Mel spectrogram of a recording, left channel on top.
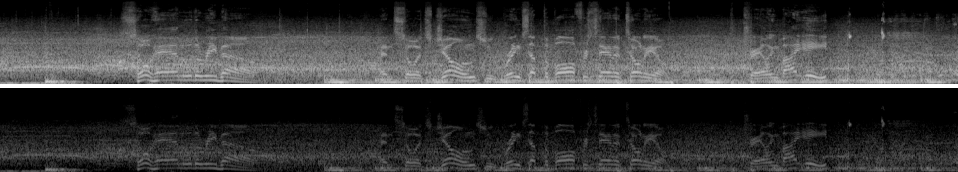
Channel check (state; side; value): quieter; right; 23.6 dB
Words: Sohan with a rebound. And so it's Jones who brings up the ball for San Antonio. Trailing by 8.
